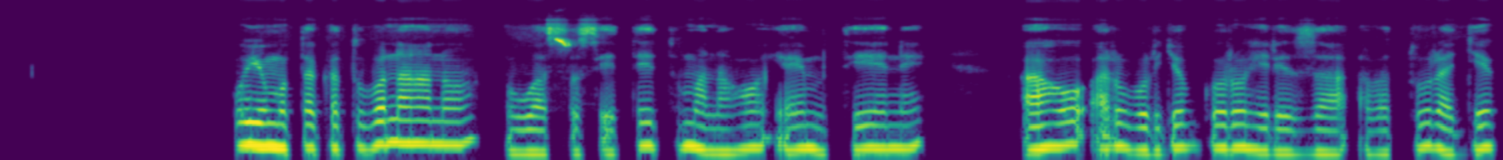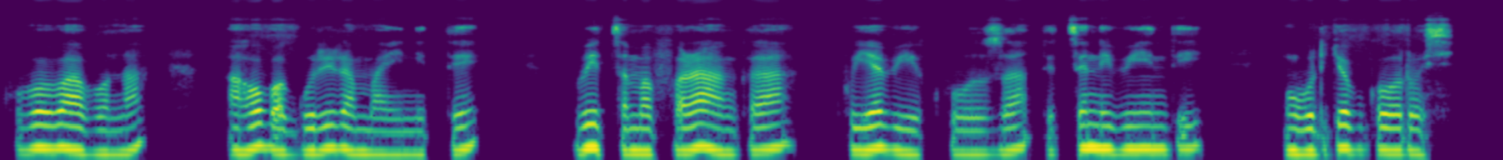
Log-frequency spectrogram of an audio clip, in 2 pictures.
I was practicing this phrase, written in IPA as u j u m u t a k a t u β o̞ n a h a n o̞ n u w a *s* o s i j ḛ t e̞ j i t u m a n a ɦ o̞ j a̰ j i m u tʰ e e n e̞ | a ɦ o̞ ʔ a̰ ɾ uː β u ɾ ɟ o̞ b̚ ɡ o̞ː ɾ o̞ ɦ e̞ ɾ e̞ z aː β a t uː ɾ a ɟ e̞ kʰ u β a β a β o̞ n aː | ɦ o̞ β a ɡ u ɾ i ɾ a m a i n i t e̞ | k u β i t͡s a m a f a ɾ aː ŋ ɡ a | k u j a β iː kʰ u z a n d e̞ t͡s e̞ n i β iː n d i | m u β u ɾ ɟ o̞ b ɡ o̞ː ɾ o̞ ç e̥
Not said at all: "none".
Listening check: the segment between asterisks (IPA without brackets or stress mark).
s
